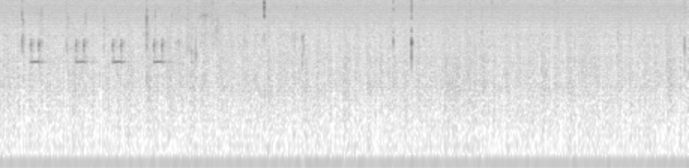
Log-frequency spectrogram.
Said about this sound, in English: I think I dialed it correctly. Well, we're going to give this one more shot. Okay, we've got the dial tone. We're dialing the phone number here.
